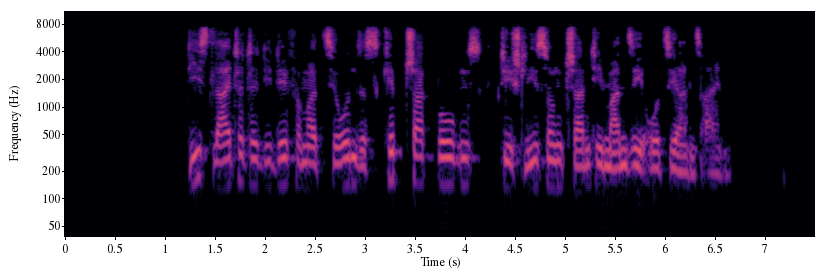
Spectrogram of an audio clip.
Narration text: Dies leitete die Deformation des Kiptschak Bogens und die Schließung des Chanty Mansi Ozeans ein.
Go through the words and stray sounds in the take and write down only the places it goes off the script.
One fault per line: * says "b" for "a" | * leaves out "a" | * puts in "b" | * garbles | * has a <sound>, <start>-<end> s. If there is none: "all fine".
* leaves out "und"
* leaves out "des"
